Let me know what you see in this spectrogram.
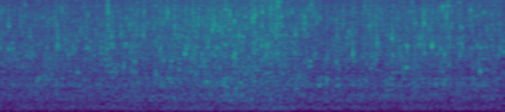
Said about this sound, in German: Weil sie das Wasser unter sich rauschen hörte, hatte sie ganz dolle Angst.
